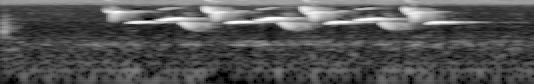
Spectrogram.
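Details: Male Carolina wren (Thryothorus ludovicianus) in Ocala National Forest sings loud, ringing, down-slurred phrases, about four in two seconds, over a steady high insect-like hiss; it calls to a person daily for mealworms or attention.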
